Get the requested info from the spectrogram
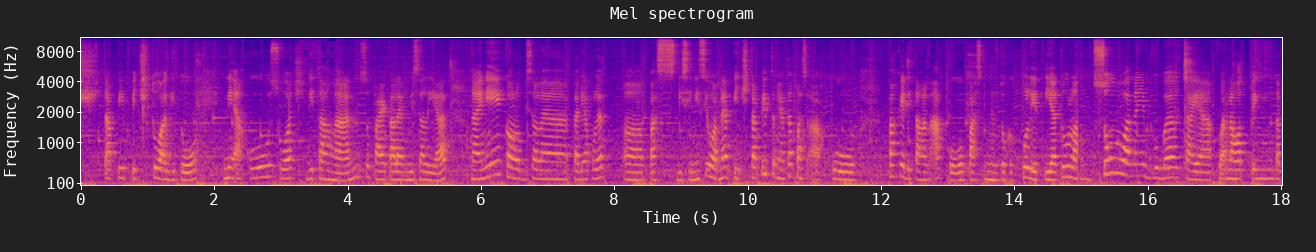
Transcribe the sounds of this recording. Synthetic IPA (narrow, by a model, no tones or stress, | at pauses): t̪apipɪt͡ʃt̪uaɡit̪uinia̰kuswɔt͡ʃdit̪aŋansupajakalajaŋbisaliɦat̪̚nainikalobisalat̪ːadiakuliɦat̪̚ʔəpasdisinisɪhwarnaɲapɪt͡ʃt̪apit̪ərɲat̪apasa̰kupakɛdit̪aŋana̰kupasəŋənt̪ʊkːəkulɪt̪̚diat̪ulaŋsʊŋwarnaɲabəɾubakajaʔwa̰rnaɦɔt̪̚pɪŋt̪a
